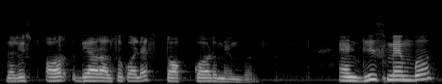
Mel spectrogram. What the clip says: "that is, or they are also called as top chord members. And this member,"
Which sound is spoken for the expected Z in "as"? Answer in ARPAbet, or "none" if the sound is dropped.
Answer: S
